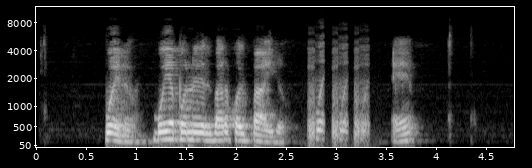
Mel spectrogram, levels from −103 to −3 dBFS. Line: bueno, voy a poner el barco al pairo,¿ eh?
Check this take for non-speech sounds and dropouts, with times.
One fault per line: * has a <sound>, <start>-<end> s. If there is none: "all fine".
* has a laugh, 2.7-3.3 s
